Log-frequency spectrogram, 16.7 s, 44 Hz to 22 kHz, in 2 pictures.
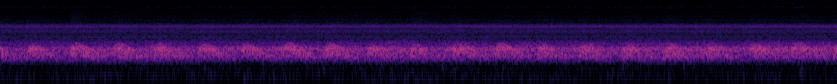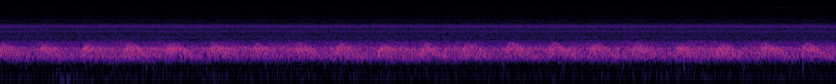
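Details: Home fetal Doppler (Sonoline) at 21 weeks pregnant: fast, steady galloping whoosh of fetal heartbeat about 140 beats a minute, around 138 bpm measured at doctor's office.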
